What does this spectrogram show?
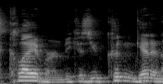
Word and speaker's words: Cleburne: people come in and they'll say they're from Cleburn, Texas because that's how Texans pronounce the town. There was a town named after him, but it's Clayburn because you couldn't get an Irishman to be able to say Clayburn.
